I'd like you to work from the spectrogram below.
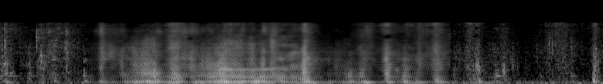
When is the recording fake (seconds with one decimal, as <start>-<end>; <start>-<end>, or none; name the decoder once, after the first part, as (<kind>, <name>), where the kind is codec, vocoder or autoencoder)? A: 0.9-4.5 (vocoder, Vocos)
